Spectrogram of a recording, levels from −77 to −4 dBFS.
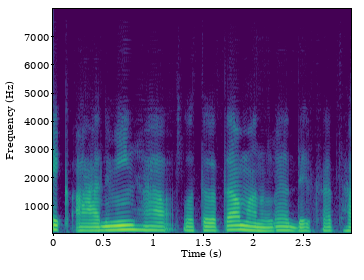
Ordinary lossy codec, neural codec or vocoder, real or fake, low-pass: none; codec, 16 kHz, about 1 kbps, DyCAST, with the encoder's durations; fake; none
